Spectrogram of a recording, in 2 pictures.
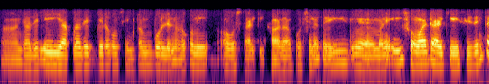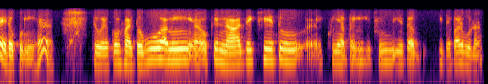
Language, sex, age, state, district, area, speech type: Bengali, male, 30-45, West Bengal, Darjeeling, urban, conversation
